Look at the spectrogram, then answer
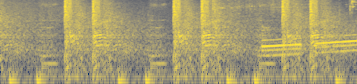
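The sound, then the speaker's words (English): Sharp gunshot sound effects in a dancehall mix crack out repeatedly, about five loud bursts in uneven succession over a thumping music track with a low droning background. “Boy, you get gunshot.”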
